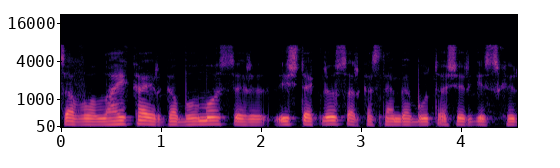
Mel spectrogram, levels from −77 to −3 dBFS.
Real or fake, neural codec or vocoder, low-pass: real; none; 7.2 kHz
